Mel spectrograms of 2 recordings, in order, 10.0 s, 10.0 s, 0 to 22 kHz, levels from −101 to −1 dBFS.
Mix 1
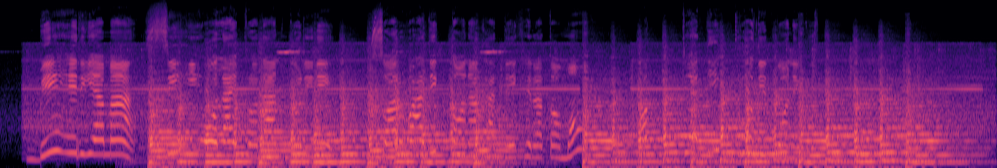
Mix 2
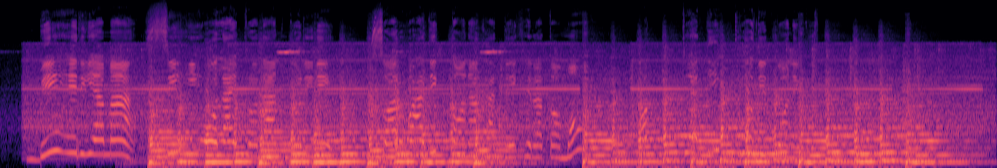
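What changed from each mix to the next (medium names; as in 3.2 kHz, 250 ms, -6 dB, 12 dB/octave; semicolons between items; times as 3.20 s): first sound +4.5 dB; master: add peaking EQ 110 Hz +9 dB 2.9 oct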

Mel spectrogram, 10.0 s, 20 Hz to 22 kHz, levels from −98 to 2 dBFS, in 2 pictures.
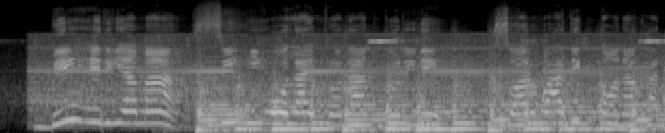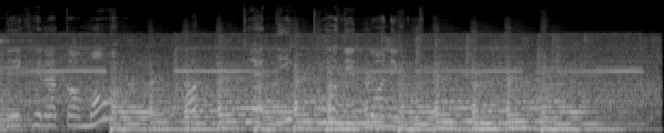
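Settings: reverb: on, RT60 0.30 s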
